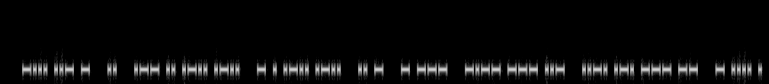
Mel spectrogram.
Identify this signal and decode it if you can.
Morse code, heard as a keyed tone, about 46 wpm, 700 Hz. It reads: BUT I WILL TELL IT TO YOU FROM THE
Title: Sentences from Top 1000 Words - Review Part 5 - 45wpm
